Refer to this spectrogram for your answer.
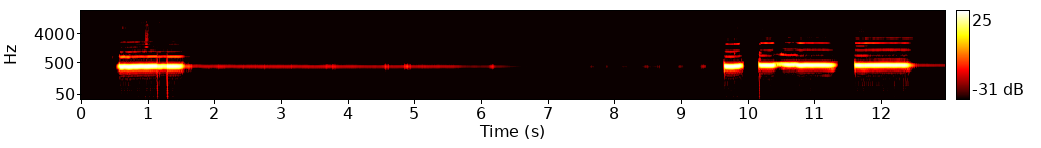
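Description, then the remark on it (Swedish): A voice holds one steady note in a single exhalation, loud at first, then fading into a long, quiet drone before swelling again in several strong, sustained bursts near the end. No words are spoken. “I ett enda utandetag i en och samma ton för att verkligen få känna det.”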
